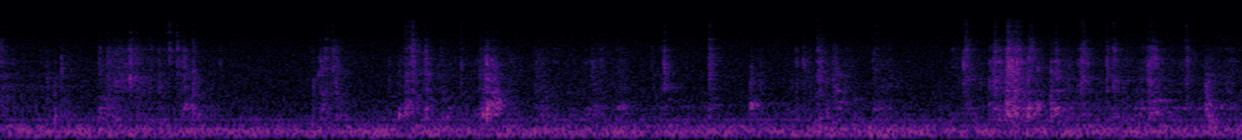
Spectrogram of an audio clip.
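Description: Heavy-duty aluminium foil crinkling and scraping in short, scattered bursts as its edge is pressed and tucked into the slot of a tinfoil phonograph's mandrel with a flat tool.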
